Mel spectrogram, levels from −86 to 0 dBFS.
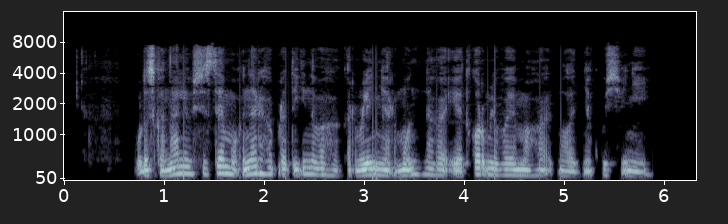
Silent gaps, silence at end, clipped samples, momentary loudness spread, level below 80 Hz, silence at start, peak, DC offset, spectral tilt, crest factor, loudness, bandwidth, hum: none; 0.45 s; under 0.1%; 7 LU; -58 dBFS; 0.7 s; -12 dBFS; under 0.1%; -5.5 dB/octave; 16 dB; -28 LUFS; 7.8 kHz; none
